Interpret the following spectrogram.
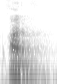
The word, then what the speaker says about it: our: हां एक चीज और ओ यू आर इसको हम अवर नहीं बोलते नहीं आर सुन लो पहले सुन लो फर्स्ट लिसन टू मी अवर को हम बोलते हैं अर ठीक है अर हां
